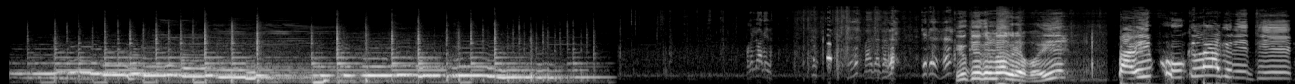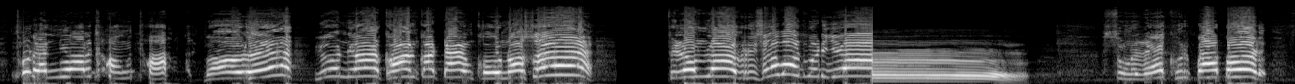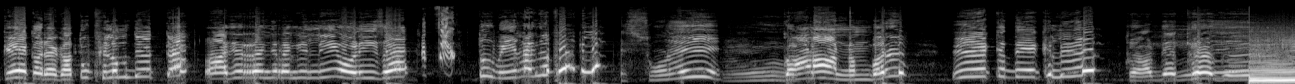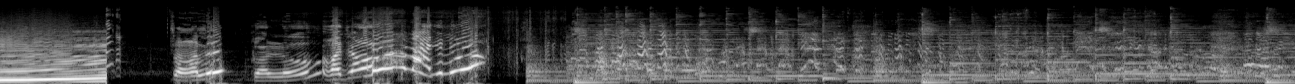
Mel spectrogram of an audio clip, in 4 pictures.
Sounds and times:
Music: 0.1s - 6.2s, 44.1s - 51.8s
Speech: 9.6s - 18.9s, 19.6s - 21.7s, 24.0s - 30.0s, 30.7s - 38.4s, 40.6s - 43.7s.

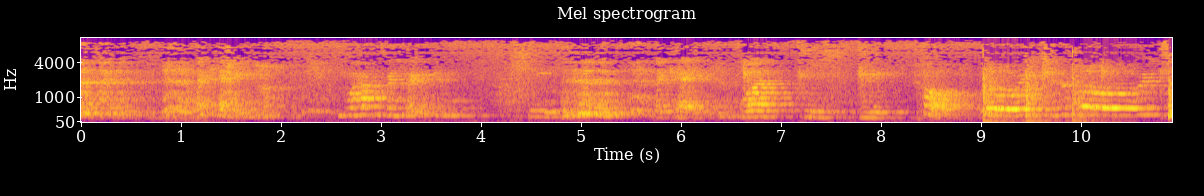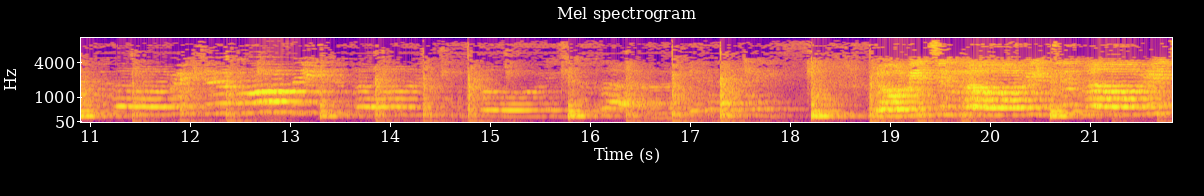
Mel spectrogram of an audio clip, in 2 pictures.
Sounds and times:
Female singing: 6.7s - 18.2s, 18.8s - 21.8s
Music: 9.0s - 21.8s.

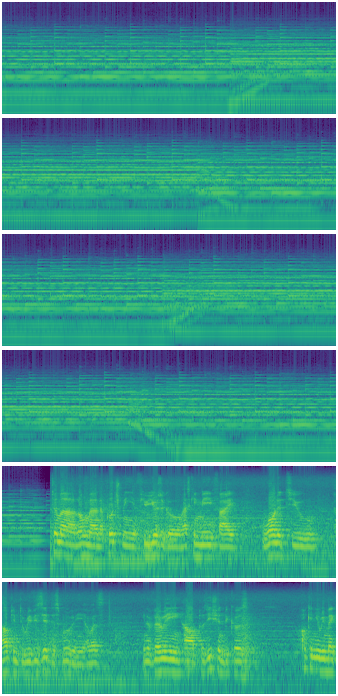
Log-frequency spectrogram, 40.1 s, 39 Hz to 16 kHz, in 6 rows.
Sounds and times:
Music: 0.0s - 40.0s.

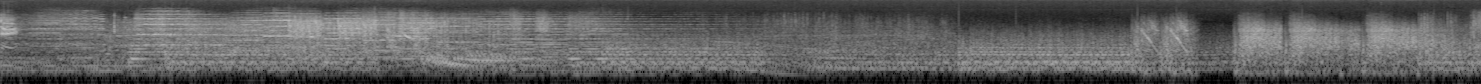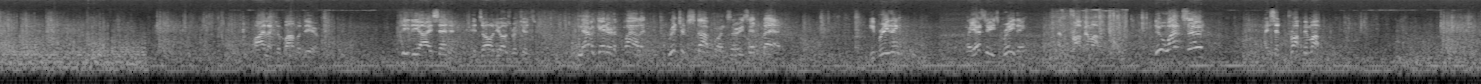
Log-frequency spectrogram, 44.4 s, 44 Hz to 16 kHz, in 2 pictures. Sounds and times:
Speech: 26.0s - 27.0s, 28.2s - 30.2s, 30.9s - 34.0s, 36.7s - 38.8s, 41.2s - 42.0s.

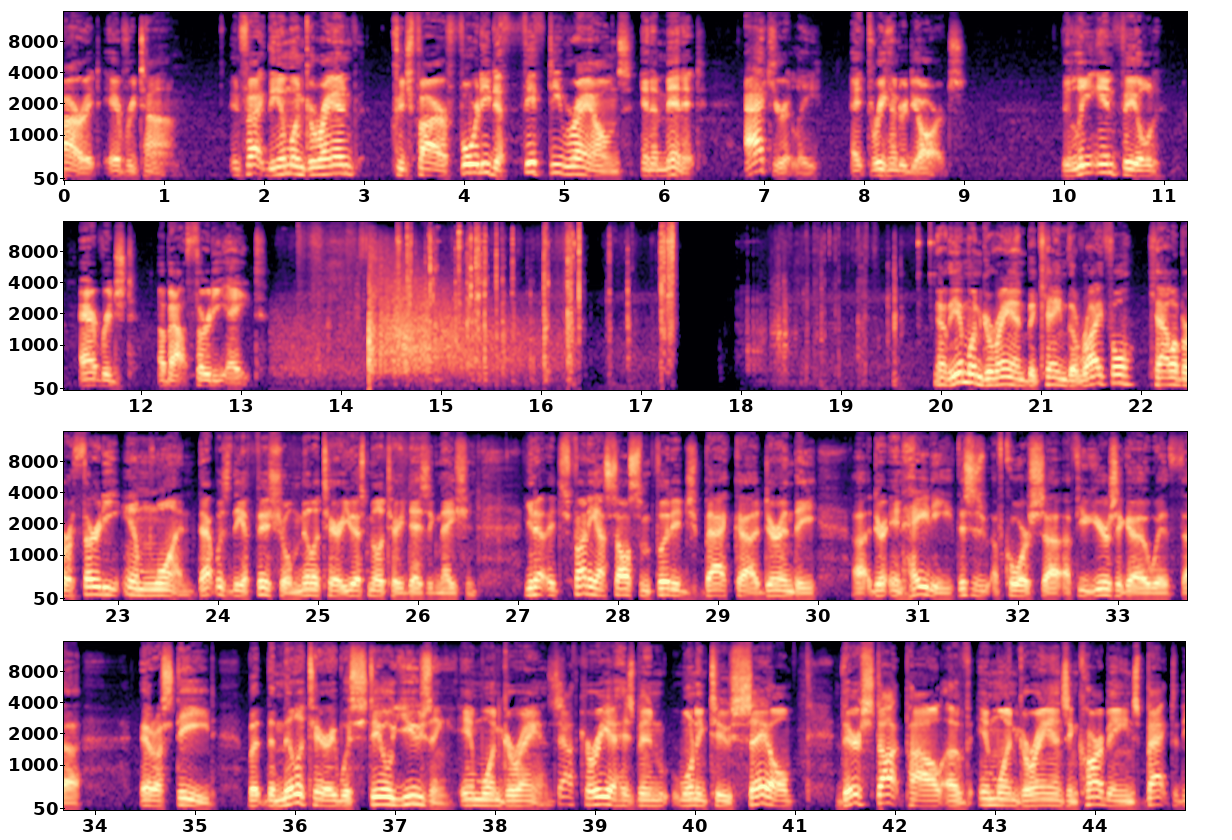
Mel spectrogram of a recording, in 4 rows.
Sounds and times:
Gunshot, gunfire: 13.4s - 16.3s.

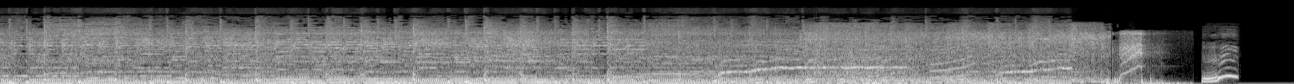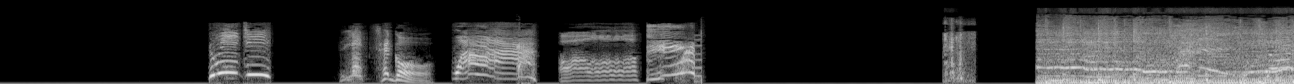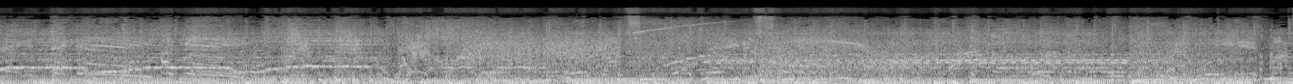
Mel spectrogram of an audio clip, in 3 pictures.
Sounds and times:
Music: 0.0s - 11.1s, 23.3s - 38.8s
Speech: 15.0s - 15.7s, 16.3s - 20.0s.

